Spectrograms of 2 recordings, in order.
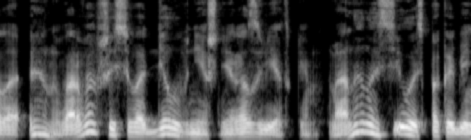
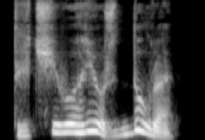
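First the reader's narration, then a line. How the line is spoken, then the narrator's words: Alarmed exclamation. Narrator (Russian): воскликнула прибежавшая и очень встревоженная девушка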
